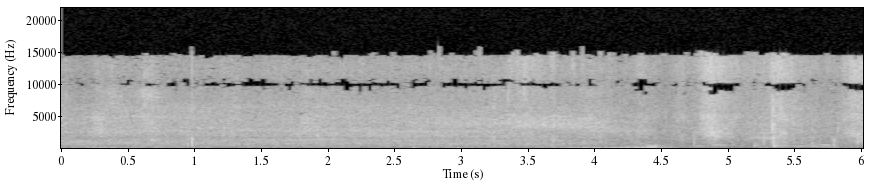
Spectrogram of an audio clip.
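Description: Steady rushing of falling water from a waterfall, with a low buffet of wind on the microphone about four seconds in.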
